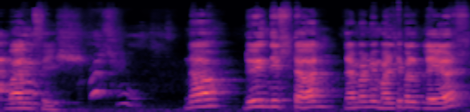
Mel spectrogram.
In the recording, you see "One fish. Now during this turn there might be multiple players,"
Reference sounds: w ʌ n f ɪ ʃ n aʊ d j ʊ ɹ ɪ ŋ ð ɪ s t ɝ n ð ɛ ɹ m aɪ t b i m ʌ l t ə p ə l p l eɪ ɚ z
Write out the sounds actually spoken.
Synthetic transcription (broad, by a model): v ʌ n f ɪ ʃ n aʊ d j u ɪ ŋ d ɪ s t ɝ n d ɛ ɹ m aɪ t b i m ʌ l t ə p ə l p l eɪ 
